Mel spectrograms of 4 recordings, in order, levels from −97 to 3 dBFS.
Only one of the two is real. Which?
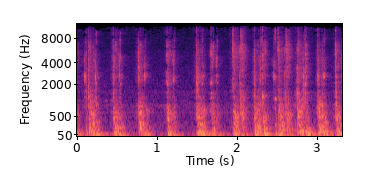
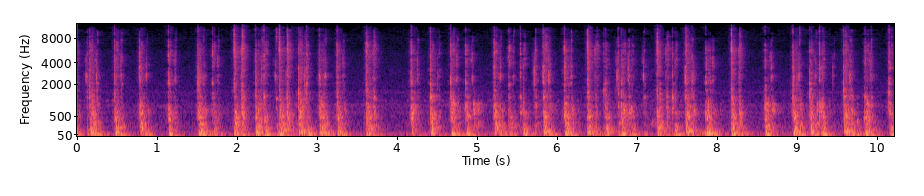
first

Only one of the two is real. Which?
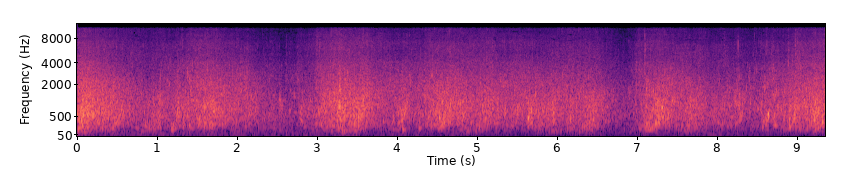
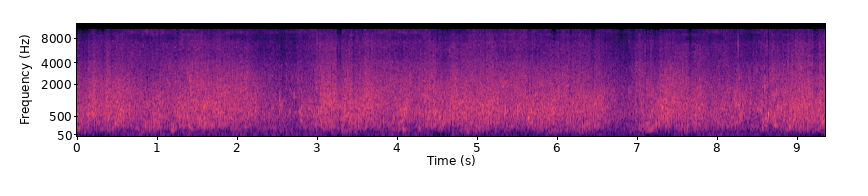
first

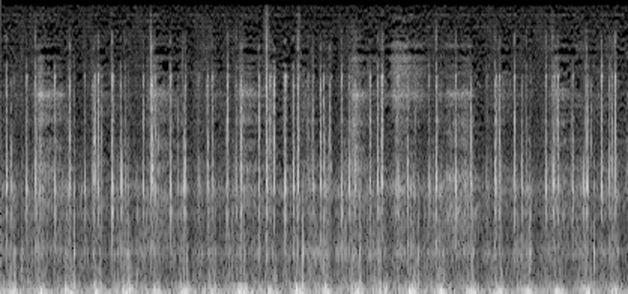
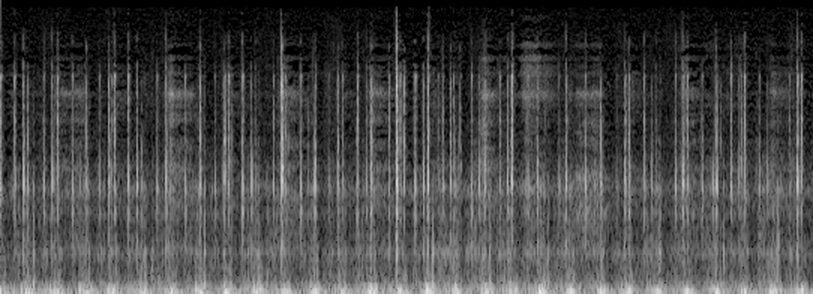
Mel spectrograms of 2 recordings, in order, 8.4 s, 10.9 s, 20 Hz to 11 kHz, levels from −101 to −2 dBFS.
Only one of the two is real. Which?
second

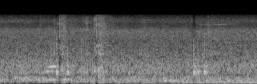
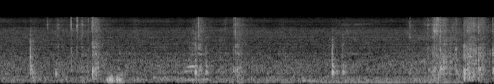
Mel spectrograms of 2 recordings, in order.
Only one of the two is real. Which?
first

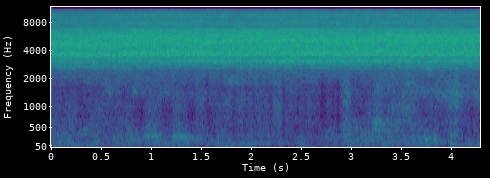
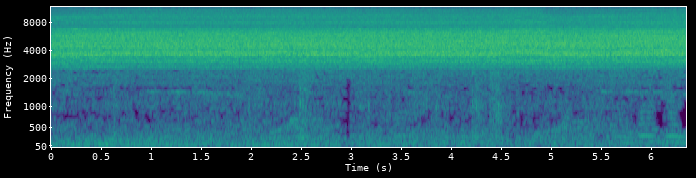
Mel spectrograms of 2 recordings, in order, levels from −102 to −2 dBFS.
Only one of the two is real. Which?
second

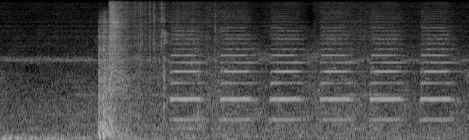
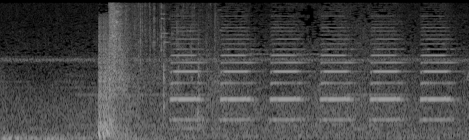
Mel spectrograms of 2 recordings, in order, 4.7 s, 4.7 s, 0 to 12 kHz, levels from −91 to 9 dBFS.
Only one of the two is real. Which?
second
